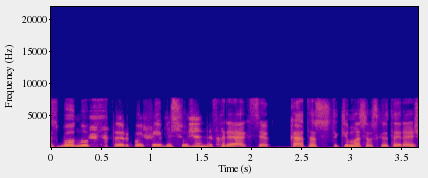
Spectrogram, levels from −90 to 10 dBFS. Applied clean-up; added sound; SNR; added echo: neural diffusion model UNIVERSE++.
